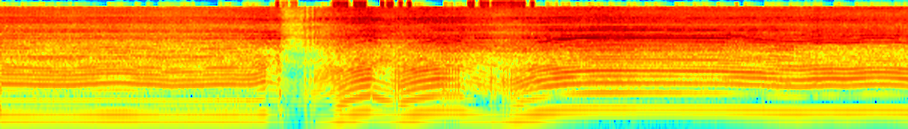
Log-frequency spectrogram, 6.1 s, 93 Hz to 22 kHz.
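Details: Husqvarna 562XP chainsaw, back from the shop after dying when hot and stumbling, about two-thirds of a tank in: strong steady scream, brief bog as the chain bites, clean recovery; healthy under load.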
